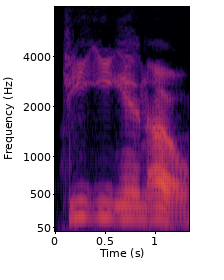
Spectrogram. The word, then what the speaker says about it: Geno: But you got Gino and Mallow. Gino and Gino. I've never said it out loud. Gino. I've always pronounced Gino. It's Geno.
